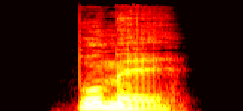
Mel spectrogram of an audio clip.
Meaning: stroll (often in town)
- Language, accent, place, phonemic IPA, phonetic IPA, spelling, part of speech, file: German, Germany, Berlin, /ˈbʊməl/, [ˈbʊml̩], Bummel, noun, De-Bummel.ogg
